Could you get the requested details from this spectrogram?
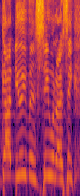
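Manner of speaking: mock screaming at God. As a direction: hurl the question at God. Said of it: "He was screaming at God".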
